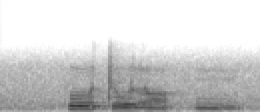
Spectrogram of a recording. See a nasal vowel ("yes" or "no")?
yes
